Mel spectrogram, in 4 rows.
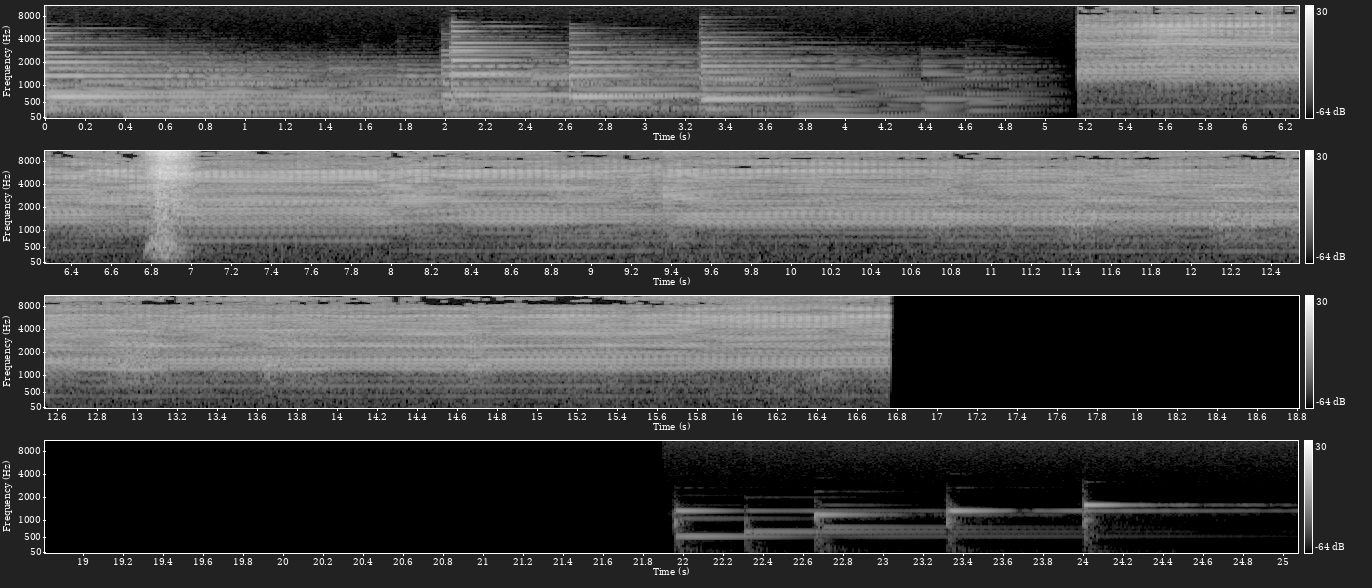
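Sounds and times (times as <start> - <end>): electric hair clipper buzzing: 5.2 - 16.8.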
